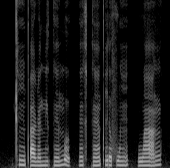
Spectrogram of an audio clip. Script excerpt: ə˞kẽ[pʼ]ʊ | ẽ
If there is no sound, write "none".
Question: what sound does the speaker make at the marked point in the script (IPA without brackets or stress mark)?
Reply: m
